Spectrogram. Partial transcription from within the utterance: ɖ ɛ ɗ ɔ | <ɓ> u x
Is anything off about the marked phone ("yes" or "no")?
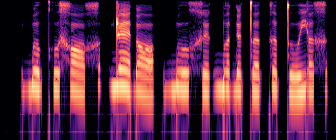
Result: no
